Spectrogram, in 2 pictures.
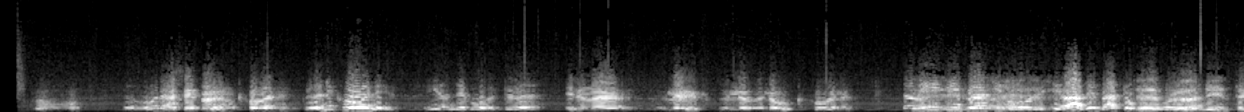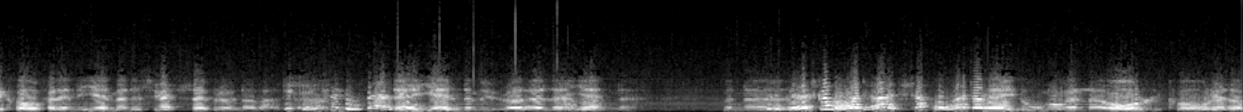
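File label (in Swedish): Ventlinge Öland, dialekter; Folkminnen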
